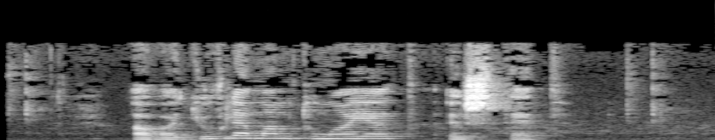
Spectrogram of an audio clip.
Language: Western Mari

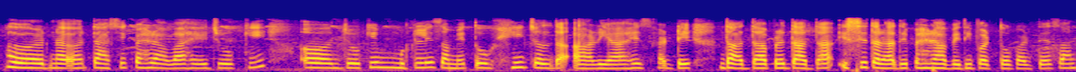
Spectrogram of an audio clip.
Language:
Punjabi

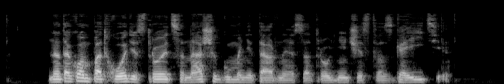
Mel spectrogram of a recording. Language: Russian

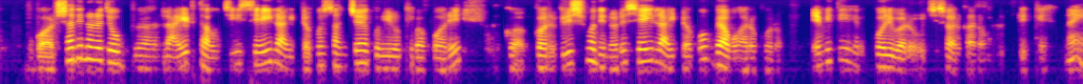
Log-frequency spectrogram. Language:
Odia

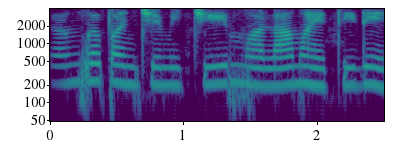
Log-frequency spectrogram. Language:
Marathi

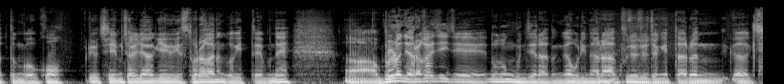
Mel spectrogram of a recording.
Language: Korean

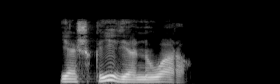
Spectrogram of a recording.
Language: Kabyle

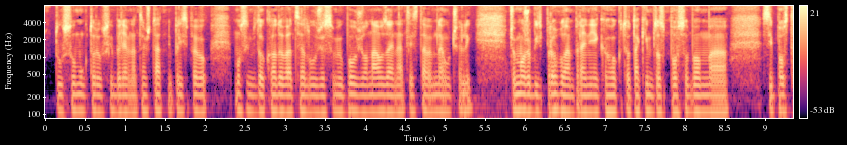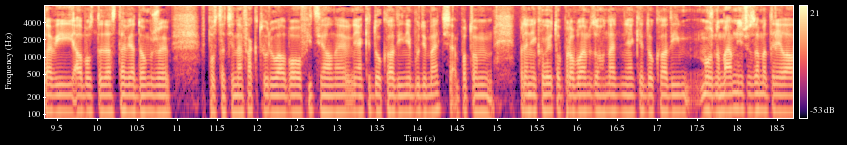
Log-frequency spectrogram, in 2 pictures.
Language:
Slovak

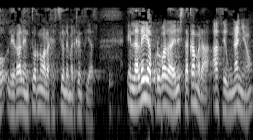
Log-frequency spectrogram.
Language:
Spanish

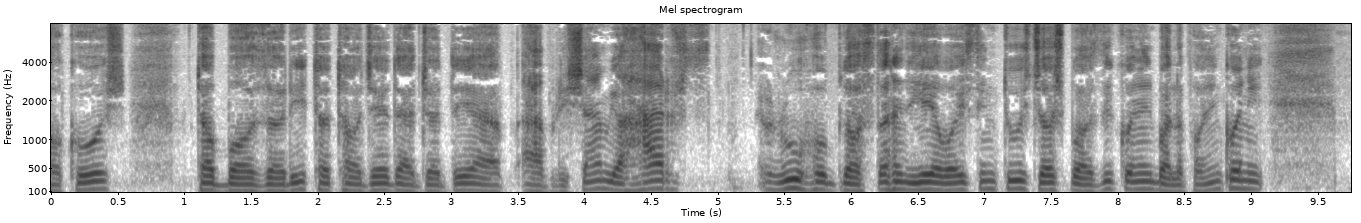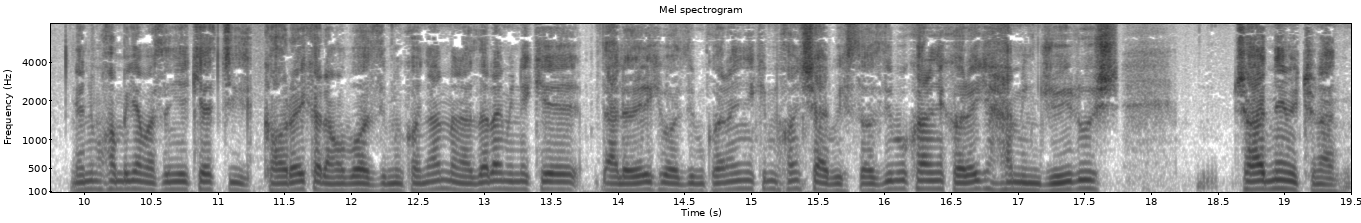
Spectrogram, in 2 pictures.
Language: Persian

